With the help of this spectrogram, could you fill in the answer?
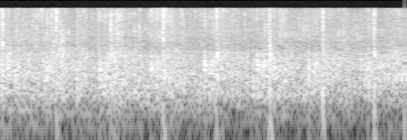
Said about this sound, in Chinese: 我們要做一樣嘢，我們為坐喺度嘅所有坐喺度嘅女士，我們鼓掌多謝佢哋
